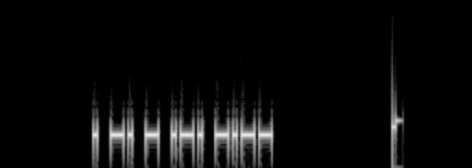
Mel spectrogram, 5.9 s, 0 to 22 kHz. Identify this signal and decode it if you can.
Morse code, heard as a keyed tone, about 22 wpm, 700 Hz. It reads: ENTRY
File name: 5 Letter Words - First 3 Letters Given - 22wpm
